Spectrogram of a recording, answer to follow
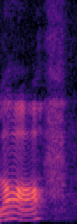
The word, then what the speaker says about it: laugh: have love and laugh laugh is a good word long vowel R and then the letter F is what you want to think of laugh laugh some people in north of England and in America will say laugh with an a you want a a not a yes laugh odor odor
